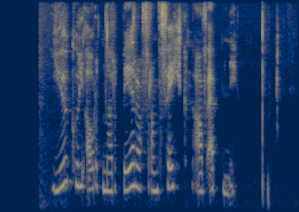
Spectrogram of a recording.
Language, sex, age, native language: Icelandic, female, 20-29, Icelandic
